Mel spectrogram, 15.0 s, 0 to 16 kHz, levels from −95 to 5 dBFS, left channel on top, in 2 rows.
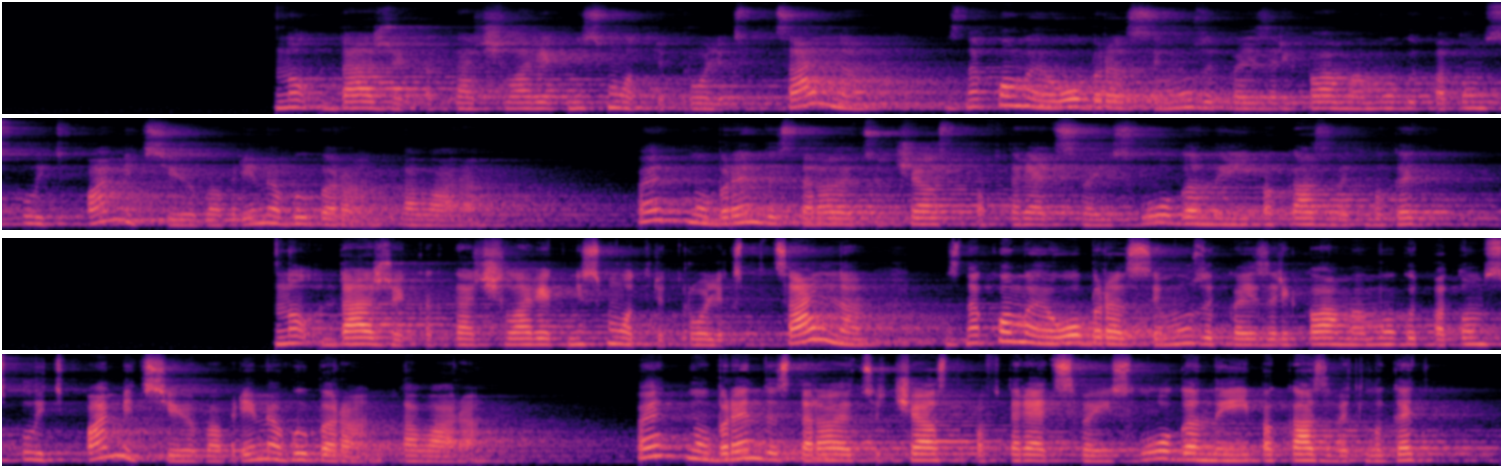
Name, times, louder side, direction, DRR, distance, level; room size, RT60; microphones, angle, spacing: voice 1, 1.4-2.0 2.3-3.6 3.9-4.3 4.7-9.9 10.7-12.2 12.5-14.6, right 6 dB, 90° right, 12 dB, 0.7 m, -28 dB
12.0 x 11.0 x 6.5 m, 2.4 s
head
